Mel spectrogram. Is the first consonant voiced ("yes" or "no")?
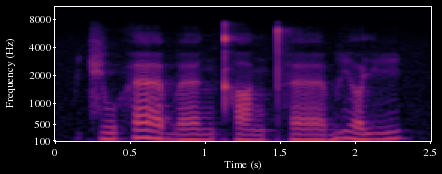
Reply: no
